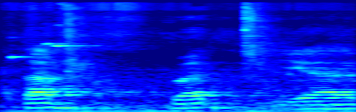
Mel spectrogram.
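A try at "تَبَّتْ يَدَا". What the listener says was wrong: Belum keluar, harus ada desisnya. Tabbat bat.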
